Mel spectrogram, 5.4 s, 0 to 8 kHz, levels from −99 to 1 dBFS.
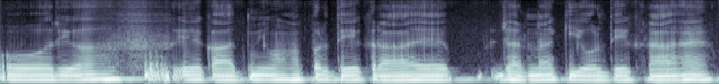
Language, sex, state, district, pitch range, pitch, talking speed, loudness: Hindi, male, Jharkhand, Deoghar, 105-110 Hz, 110 Hz, 165 wpm, -11 LUFS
